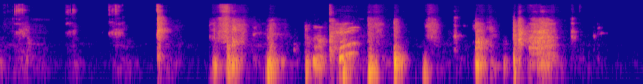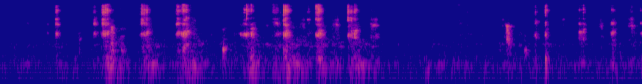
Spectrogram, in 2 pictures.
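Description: Fabric scissors snipping through thick layers of quilted fabric and batting, a long run of short crisp cuts. A few seconds in comes a louder, denser stretch with a few short rising tones, then the cuts thin out to scattered snips.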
